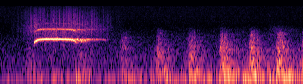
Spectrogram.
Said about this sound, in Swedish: Följande dag tar de tåget till Helsingfors. På stationen hade samlats flera hundra människor för att visa sitt stöd för presidentparet. De sjunger och överräcker blommor. Under ett trefaldigt hurra startar tåget mot Helsingfors.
